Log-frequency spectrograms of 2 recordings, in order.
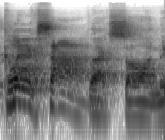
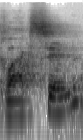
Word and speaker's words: Glaxon: What is Glaxon? It's Glaxon. – Make sure. Yeah. Unless you're Sam Strange, who says that the traditional English pronunciation, because he's from Europe, is Glaxin.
